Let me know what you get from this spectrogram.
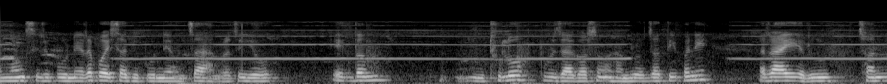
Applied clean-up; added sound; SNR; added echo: none; Bowed string instrument; 14 dB; none.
